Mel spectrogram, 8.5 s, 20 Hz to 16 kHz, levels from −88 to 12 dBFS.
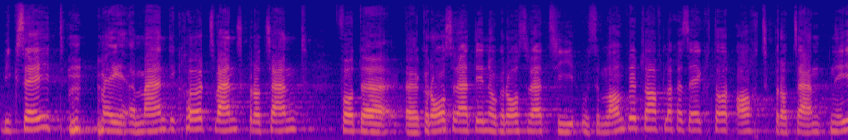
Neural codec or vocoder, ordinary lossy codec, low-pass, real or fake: none; Opus, 64 kbps; 14.4 kHz; real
